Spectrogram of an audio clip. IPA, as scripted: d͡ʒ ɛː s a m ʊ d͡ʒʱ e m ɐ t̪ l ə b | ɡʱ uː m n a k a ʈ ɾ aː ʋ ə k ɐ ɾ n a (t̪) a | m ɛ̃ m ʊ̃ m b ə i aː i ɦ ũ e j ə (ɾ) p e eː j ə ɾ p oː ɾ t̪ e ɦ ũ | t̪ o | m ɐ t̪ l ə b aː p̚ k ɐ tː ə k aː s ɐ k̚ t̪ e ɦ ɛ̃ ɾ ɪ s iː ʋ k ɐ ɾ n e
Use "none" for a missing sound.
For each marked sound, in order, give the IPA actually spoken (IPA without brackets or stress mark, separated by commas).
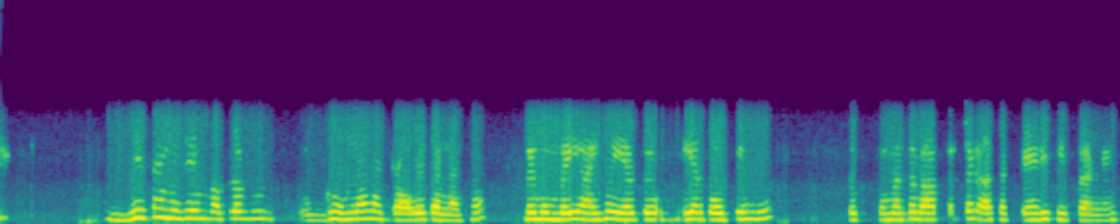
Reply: t̪ʰ, ɾ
